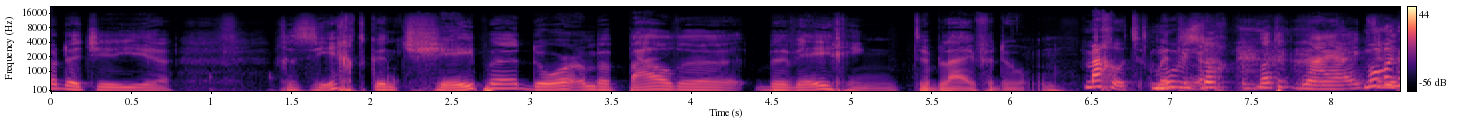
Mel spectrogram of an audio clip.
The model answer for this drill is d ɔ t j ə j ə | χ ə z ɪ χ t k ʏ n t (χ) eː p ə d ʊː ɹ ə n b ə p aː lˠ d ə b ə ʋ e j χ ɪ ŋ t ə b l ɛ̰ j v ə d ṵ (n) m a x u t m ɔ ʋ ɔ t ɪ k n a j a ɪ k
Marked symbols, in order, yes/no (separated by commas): no, yes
